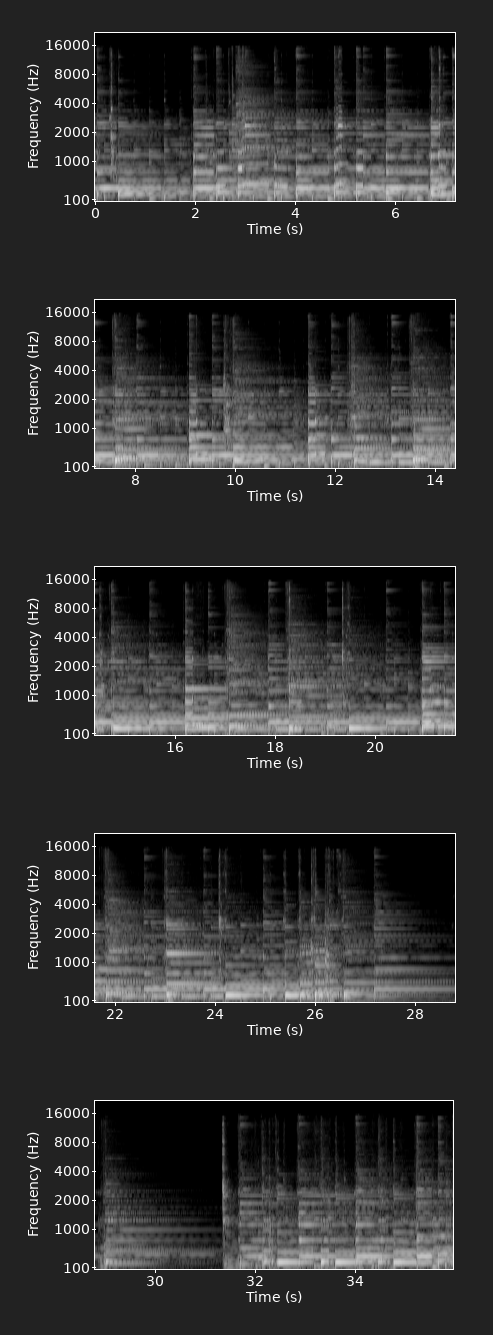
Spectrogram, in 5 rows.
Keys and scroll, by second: 11.9 ctrl+t, 31.9 ctrl+t.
